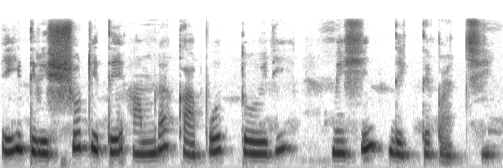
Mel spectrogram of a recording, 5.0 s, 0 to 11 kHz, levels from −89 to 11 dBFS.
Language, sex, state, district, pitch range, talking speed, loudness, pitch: Bengali, female, West Bengal, Alipurduar, 190-255 Hz, 95 wpm, -15 LUFS, 215 Hz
